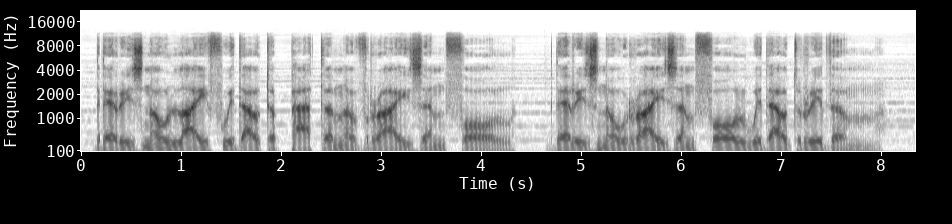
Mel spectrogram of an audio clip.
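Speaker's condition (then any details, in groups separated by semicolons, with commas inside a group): No condition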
